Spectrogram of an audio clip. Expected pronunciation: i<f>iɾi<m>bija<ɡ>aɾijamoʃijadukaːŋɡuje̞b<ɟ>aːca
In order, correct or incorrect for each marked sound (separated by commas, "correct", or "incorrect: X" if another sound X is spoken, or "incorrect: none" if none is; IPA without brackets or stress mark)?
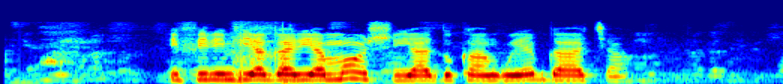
correct, correct, correct, incorrect: ɡ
